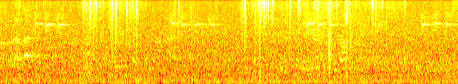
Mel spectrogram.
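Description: Near silence: faint bird chirps, with a few soft scratches and rustles around two seconds in and again between five and seven and a half seconds in.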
